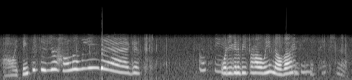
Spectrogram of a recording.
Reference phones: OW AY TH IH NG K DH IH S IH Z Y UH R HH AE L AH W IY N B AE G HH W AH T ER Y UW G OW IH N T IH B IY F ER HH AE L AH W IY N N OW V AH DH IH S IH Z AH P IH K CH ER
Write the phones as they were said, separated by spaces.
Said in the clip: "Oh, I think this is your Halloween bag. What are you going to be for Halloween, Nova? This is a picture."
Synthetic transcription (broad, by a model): OW AY TH IH NG K DH IH S IH Z Y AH R HH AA L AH W IY N B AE G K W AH T ER Y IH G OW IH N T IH B IY F ER HH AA L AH W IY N N OW AH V AH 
